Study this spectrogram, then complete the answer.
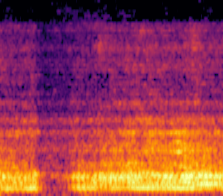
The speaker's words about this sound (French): Il y a une voiture qui passe près de la maison de quelqu'un là-bas.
